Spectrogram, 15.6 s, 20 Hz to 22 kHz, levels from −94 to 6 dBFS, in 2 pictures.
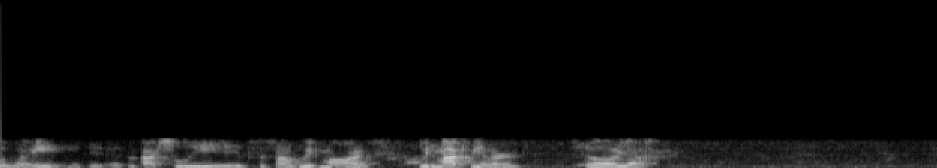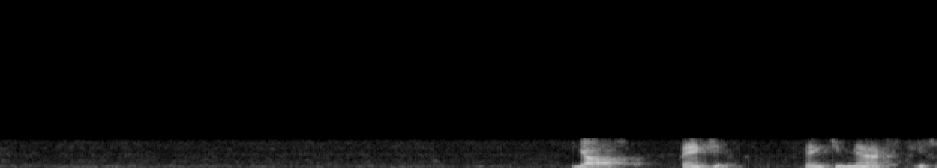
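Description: From start to finish the speech carries AMR narrowband mobile codec damage, and it is heavy. Nothing passes above 3.7 kHz, and the low end stops near 150 Hz. The voice sounds buzzy and synthetic. That fits one of AMR-NB's lowest modes, around 5 kbps.

From 1.15 to 4.24 s, automatic gain rising sets in. The gain control judged the input too quiet and turned it up gradually, by about 10 dB. Voice and background swell together across those three seconds rather than jumping.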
